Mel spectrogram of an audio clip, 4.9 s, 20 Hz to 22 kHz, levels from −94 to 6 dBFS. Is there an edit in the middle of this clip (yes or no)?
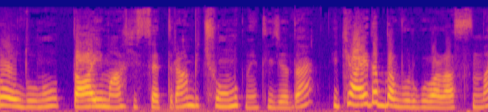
yes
